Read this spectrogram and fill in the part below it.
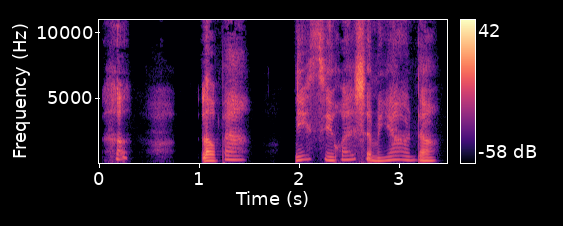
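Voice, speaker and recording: A high, coy voice of a pouty young woman, wheedling slowly, put on by a woman reading the story. The tone stays soft and mellow. The recording is dry, with no room sound. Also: creaky, dry recording.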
